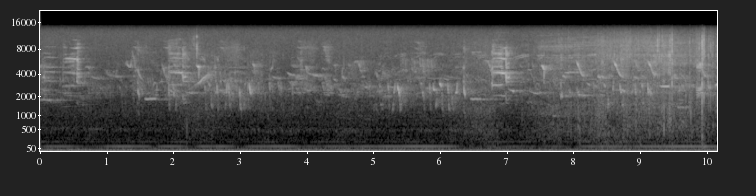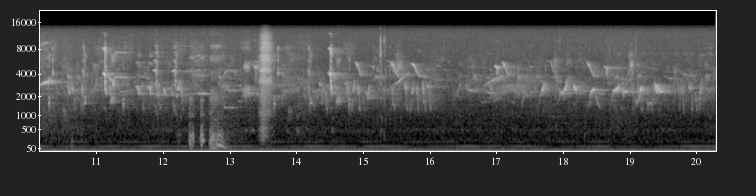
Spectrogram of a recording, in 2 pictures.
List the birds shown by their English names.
Iiwi, Omao, Apapane, Red-billed Leiothrix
